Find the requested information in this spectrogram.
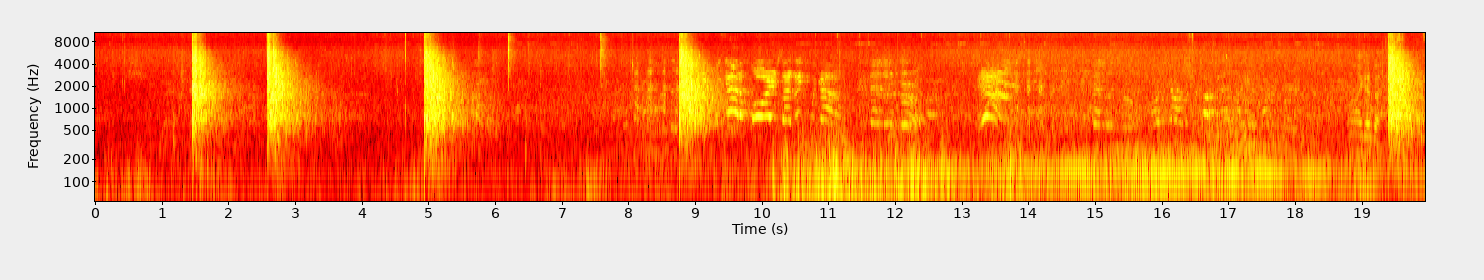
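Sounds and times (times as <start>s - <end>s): gunshots with echo: 1.4s - 2.0s, 2.6s - 3.5s, 4.9s - 5.9s, 8.8s - 9.4s, 19.4s - 19.9s.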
